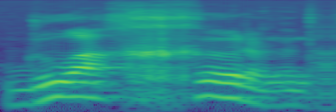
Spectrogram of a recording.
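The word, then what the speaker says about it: 루아흐 (רוח): 루아흐라는 단어입니다. 루아흐, 히브리어가 좀 이런 발음이 있어요.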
